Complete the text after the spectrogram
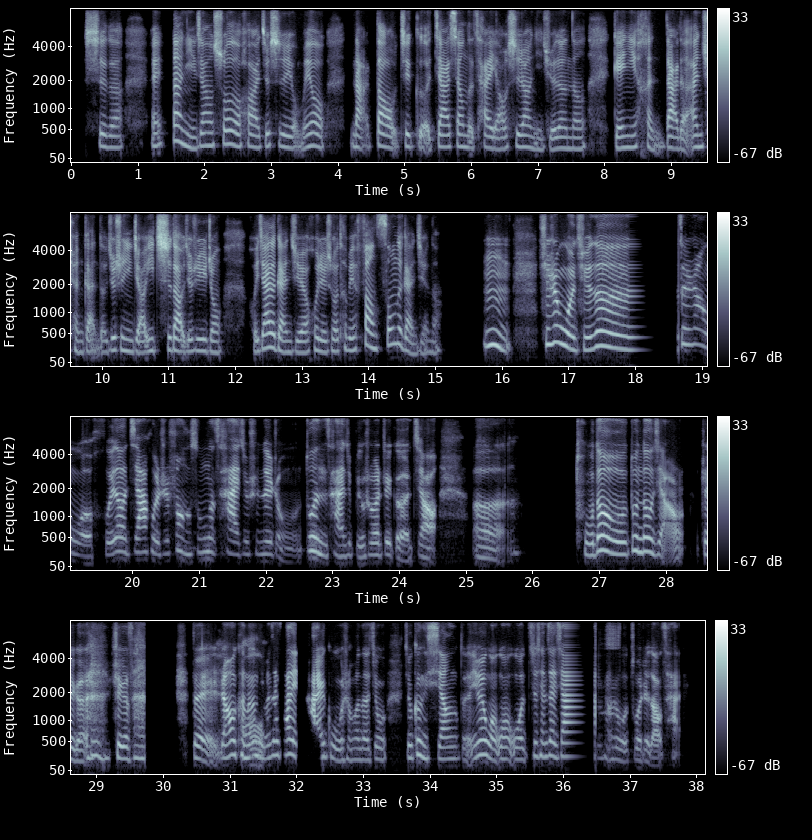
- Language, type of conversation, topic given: Chinese, podcast, 家里哪道菜最能让你瞬间安心，为什么？
- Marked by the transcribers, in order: laughing while speaking: "这个 这个菜"; unintelligible speech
